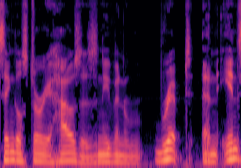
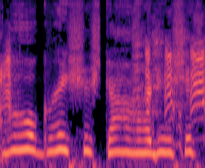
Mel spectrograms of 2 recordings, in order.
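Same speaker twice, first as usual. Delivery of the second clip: hammed-up Texas preacher, high and slow; Texas preacher accent; 11 semitones higher, slower than usual. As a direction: drawl it like a bad Texas preacher. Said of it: "I don't have my Texas accent down".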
